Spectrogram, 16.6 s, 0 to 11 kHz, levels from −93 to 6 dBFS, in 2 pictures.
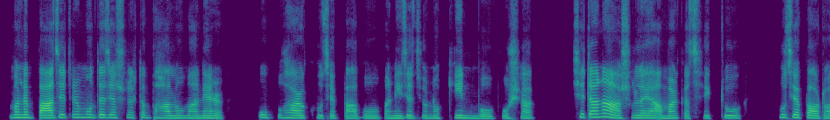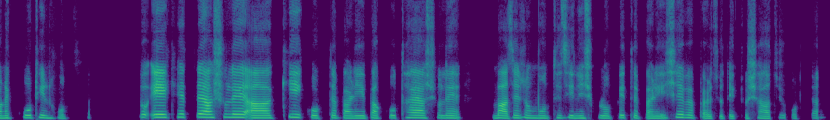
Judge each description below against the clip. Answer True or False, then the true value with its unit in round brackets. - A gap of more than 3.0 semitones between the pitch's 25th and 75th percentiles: False (2.7 semitones)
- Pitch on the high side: True (215 Hz)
